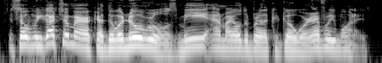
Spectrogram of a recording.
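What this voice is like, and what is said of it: Placeless mixed accent with odd twang. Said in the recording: “you still have a weird kind of whang in your voice ... is ... not from America? ... he sounds weird ... you have a nowhere accent”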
